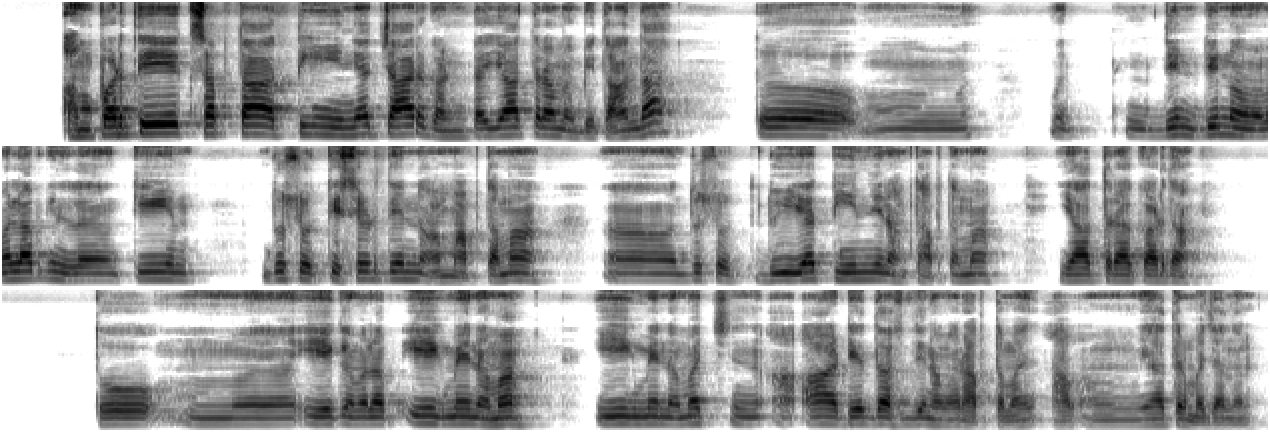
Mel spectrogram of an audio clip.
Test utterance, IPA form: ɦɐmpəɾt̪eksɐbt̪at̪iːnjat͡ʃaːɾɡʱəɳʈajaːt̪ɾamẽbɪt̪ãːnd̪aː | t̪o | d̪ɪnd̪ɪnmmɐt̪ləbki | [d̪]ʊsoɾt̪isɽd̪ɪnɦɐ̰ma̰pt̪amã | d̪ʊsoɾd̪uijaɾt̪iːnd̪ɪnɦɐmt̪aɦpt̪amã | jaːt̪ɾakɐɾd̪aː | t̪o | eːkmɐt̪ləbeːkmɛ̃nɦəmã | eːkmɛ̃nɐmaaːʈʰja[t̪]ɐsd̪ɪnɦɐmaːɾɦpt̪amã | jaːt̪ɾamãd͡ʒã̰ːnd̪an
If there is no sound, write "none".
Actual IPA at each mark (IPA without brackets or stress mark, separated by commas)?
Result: d̪, d̪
